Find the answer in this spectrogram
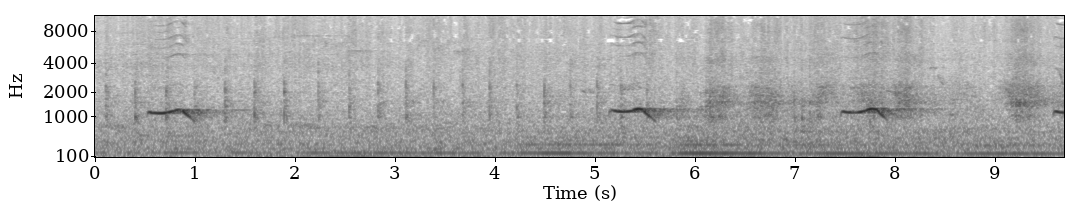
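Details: Male Asian koel singing on a song territory meant to attract females: brief clear hooked notes that rise then fall, repeated every two to three seconds, with a constant low droning hum and scattered clicks behind.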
